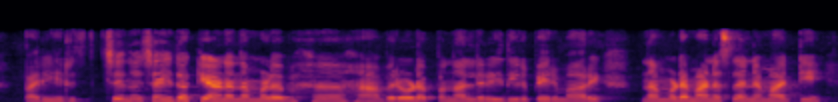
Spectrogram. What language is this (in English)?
Malayalam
